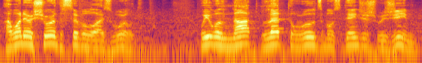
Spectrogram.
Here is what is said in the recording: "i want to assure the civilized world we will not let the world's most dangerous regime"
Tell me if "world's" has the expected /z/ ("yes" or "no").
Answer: yes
